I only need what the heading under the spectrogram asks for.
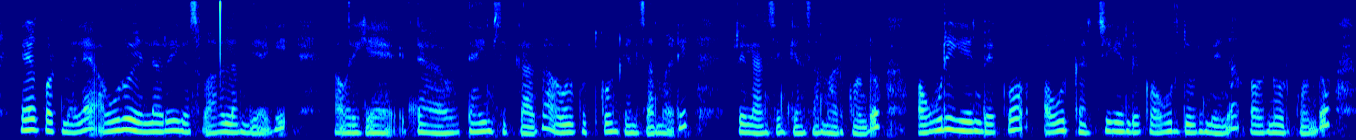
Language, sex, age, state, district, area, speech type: Kannada, female, 30-45, Karnataka, Shimoga, rural, spontaneous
